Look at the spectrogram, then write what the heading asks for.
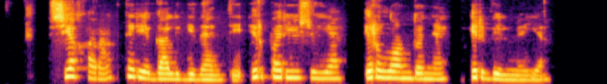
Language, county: Lithuanian, Telšiai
